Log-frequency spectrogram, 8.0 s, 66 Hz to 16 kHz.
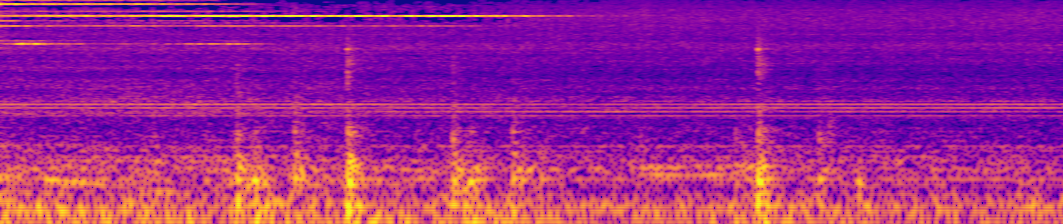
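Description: Interior running noise of a JR Hokkaido 733 series electric multiple unit: a steady low rumble with a steady hum, and two sharp knocks about three seconds apart. A faint high whine fades out about halfway through.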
